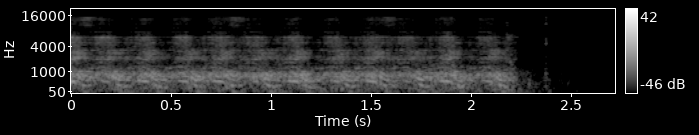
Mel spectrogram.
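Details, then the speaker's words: 1960s Homelite 55HP outboard boat motor with new ignition capacitor and thicker battery wire: steady starter cranking with even compression pulses for about two seconds, no firing; no-start, no electricity reaching the points suspected. "sounds like she wants to but there still sounds like there's no um electric getting to the uh the points there"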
